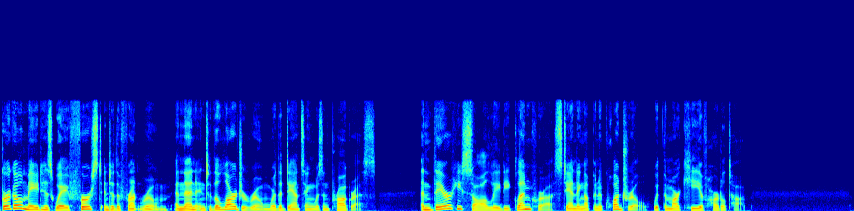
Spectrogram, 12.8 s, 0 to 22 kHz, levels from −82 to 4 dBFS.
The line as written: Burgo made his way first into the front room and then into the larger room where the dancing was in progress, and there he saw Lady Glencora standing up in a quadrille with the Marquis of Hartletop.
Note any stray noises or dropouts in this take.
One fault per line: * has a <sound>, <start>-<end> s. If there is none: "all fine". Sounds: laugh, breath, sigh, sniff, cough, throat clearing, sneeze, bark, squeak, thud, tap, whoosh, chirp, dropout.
all fine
